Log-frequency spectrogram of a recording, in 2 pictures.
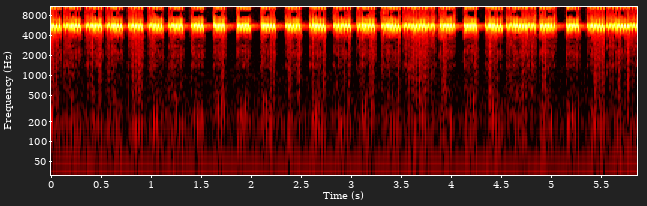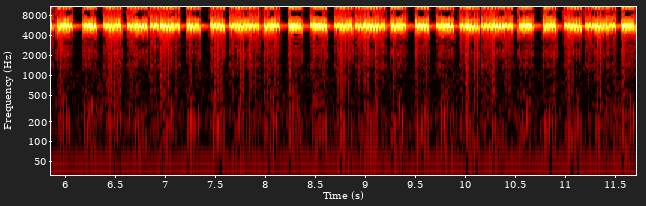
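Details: Two crickets producing a fast, relentless series of high-pitched chirp bursts, about four each second, loud and near, with a faint shimmering overtone and nothing else audible.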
